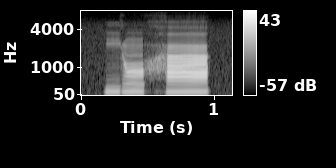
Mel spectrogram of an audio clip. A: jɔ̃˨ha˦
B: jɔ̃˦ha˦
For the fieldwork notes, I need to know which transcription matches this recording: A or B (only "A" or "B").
B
